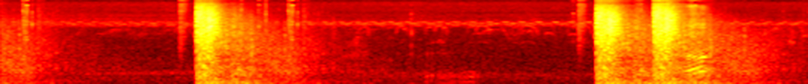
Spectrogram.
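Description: Two loud, sharp gunshots about three seconds apart hit targets in the video game Assassin's Creed IV Black Flag, each followed by a short echoing tail over quiet background.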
